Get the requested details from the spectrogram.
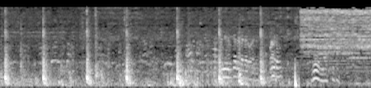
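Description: Metal clanks and knocks as a vehicle cab is pushed.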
